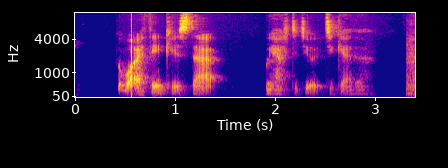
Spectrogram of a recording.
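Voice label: Voice Acting Spanish Female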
